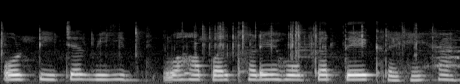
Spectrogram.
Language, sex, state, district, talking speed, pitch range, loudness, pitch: Hindi, female, Chandigarh, Chandigarh, 130 wpm, 210-225 Hz, -15 LUFS, 220 Hz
